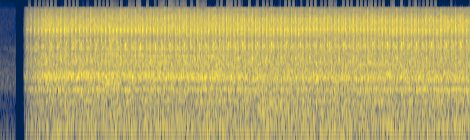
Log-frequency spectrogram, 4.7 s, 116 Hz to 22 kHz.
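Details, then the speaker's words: 1992 Geo Tracker, hot engine after thermostat replacement with broken rusted housing bolts repaired and anti-seize applied; steady, even warm idle with smooth hiss, no misses or ticks, and the cooling system is holding pressure. "well okay everybody as you can hear my dirty little motor is running as you can see pretty hot"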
